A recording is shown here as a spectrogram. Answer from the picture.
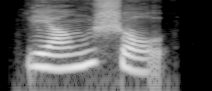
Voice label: "两手", Chinese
